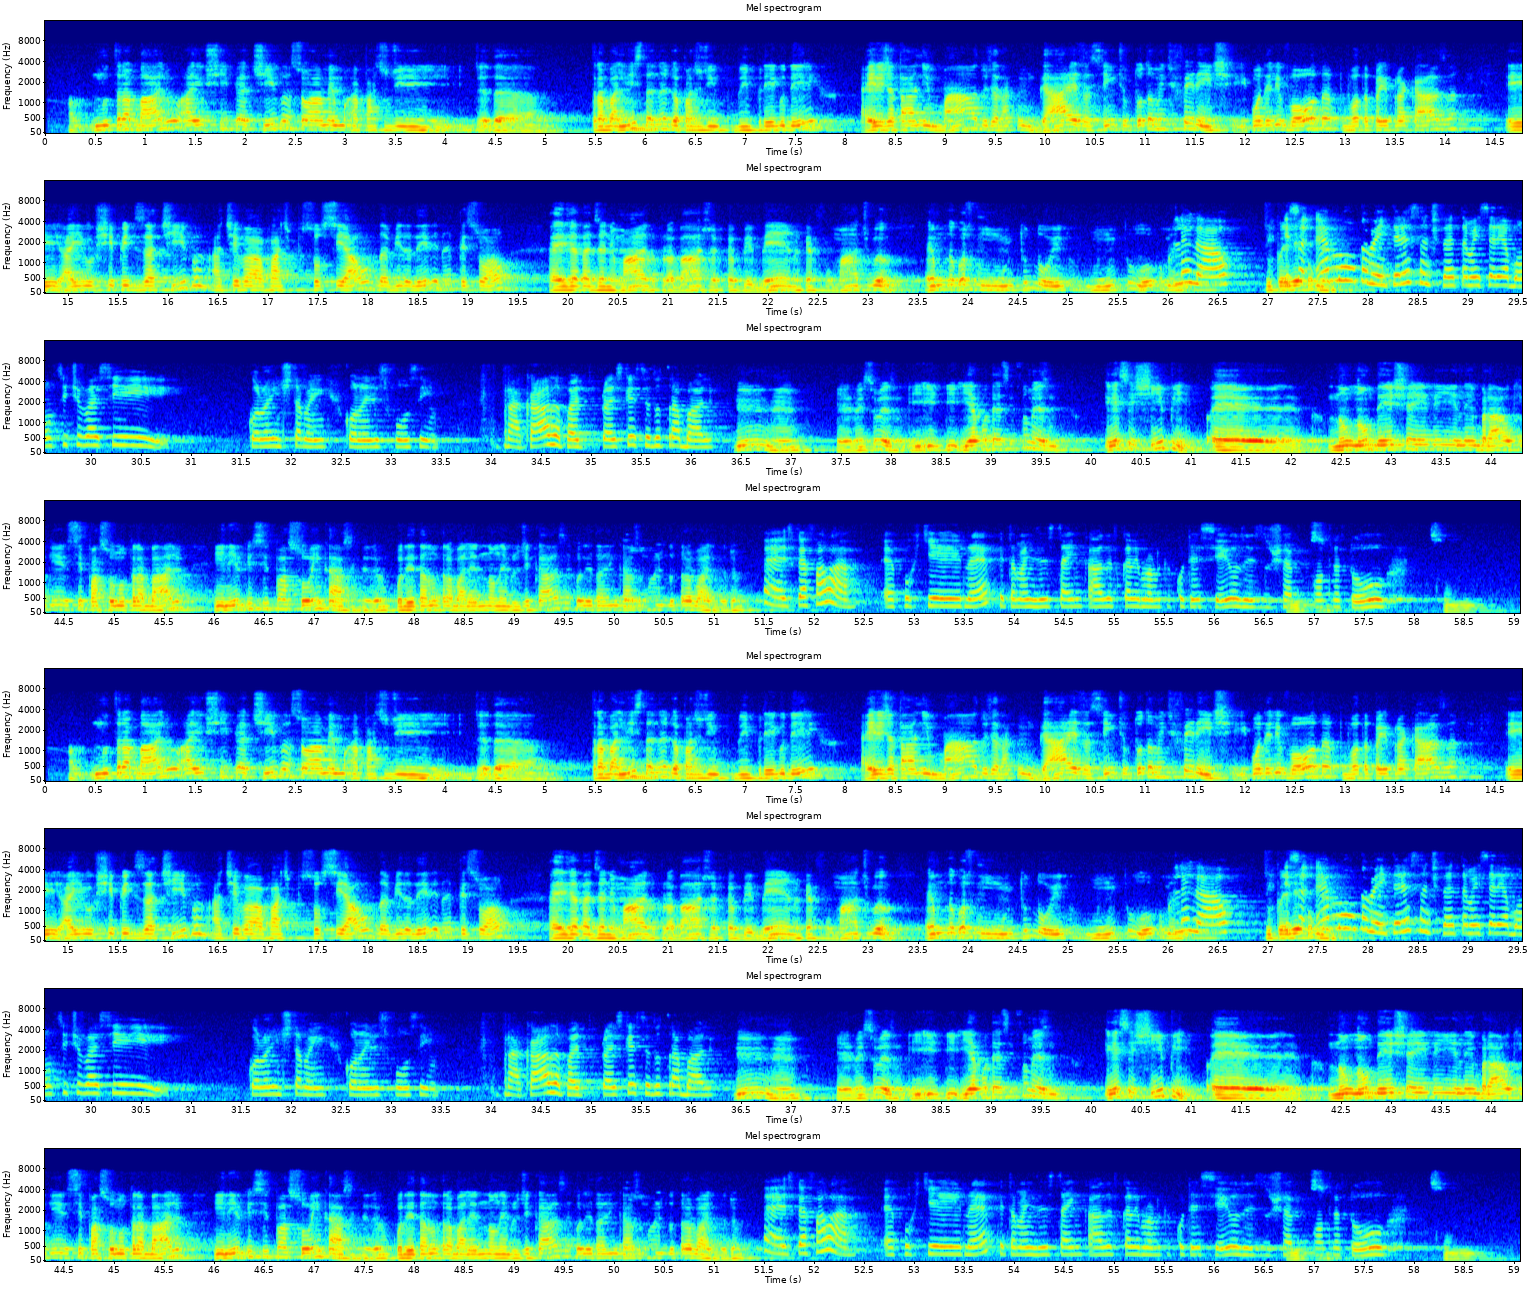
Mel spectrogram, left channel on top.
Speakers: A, on the right; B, on the left.
A: no trabalho, aí o chip ativa só a, memo- a parte de, de- da trabalhista, né, da parte de em- do emprego dele. Aí ele já tá animado, já tá com gás, assim, tipo, totalmente diferente. E quando ele volta, volta para ir para casa, e aí o chip desativa, ativa a parte social da vida dele, né, pessoal. Aí ele já tá desanimado, para baixo, já fica bebendo, quer fumar, tipo, é um negócio muito doido, muito louco mesmo.
B: Que legal.
A: Super
B: Isso
A: recomendo.
B: é bom também, interessante, né? Também seria bom se tivesse. Quando a gente também. Quando eles fossem pra casa, pra, pra esquecer do trabalho.
A: Uhum. É isso mesmo. E, e- e acontece isso mesmo. Esse chip é, não, não deixa ele lembrar o que, que se passou no trabalho e nem o que se passou em casa, entendeu? Quando ele tá no trabalho, ele não lembra de casa, quando ele tá em casa,
B: Sim.
A: não lembra do trabalho, entendeu?
B: É, isso que eu ia falar. É porque, né? Porque também às vezes tá em casa e fica lembrando o que aconteceu, às vezes o chefe
A: Isso,
B: contratou,
A: sim.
